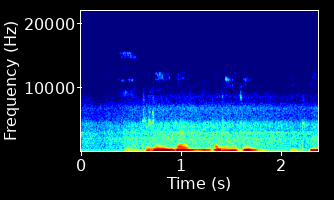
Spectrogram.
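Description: A woman humming a short wordless phrase of a few rising and falling notes, starting about half a second in and lasting about a second and a half.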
